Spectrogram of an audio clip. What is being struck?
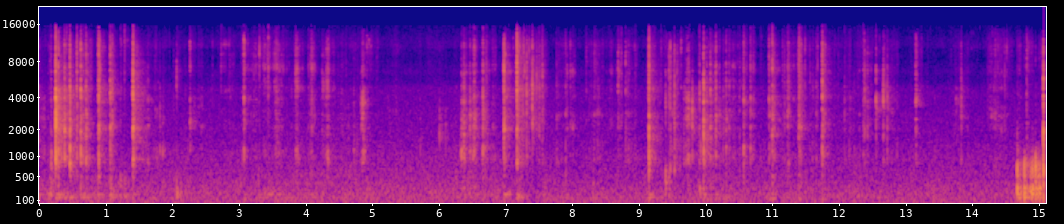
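Bar of soap shaved with a blade.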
